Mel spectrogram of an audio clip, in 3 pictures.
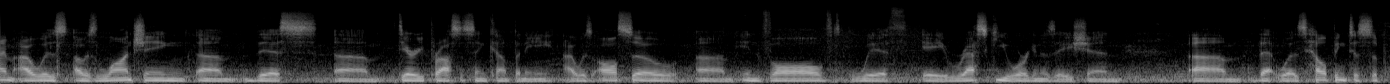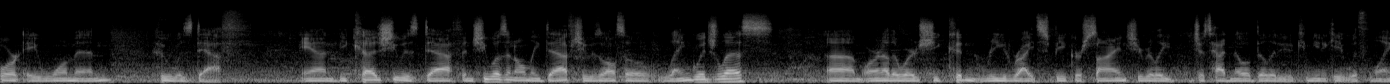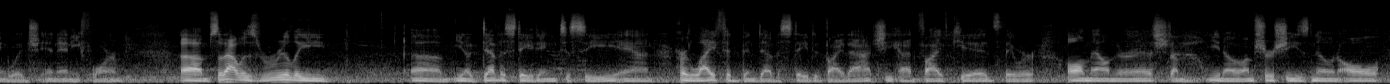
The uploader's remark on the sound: Live from C12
